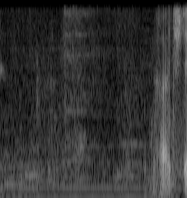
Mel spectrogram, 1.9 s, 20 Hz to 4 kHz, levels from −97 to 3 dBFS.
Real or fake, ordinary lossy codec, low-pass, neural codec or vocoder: fake; none; 3.6 kHz; codec, 44.1 kHz, 2.6 kbps, SNAC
